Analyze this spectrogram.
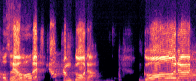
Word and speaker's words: sposerò: long syllable of the word is on what syllable? The troverò. Good. So say for me, troverò. Troverò. Troverò. Sposerò. Now, Sposerò.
